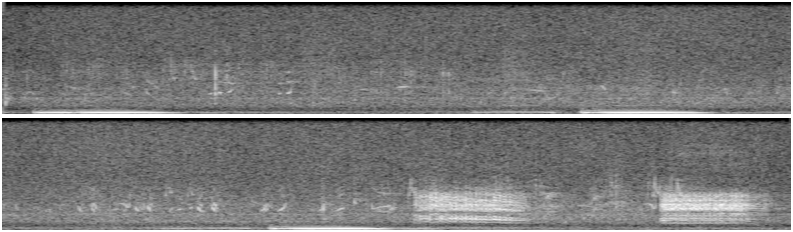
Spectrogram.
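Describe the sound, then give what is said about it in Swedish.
A Eurasian bittern booms in the reeds of a lake three times at a slow, even pace, each deep, hollow hoot low-pitched and loud, with softer twittering from other birds near the end. “Har du hört rördromens mäktiga stämma när den tutar i vassen?”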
